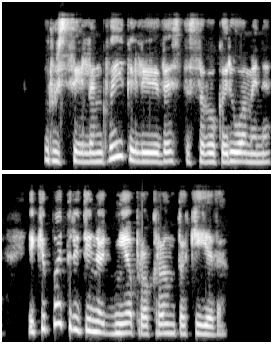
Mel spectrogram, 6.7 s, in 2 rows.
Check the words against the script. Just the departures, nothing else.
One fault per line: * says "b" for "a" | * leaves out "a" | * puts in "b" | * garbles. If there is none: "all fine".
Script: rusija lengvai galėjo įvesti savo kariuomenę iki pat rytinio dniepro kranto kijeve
all fine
